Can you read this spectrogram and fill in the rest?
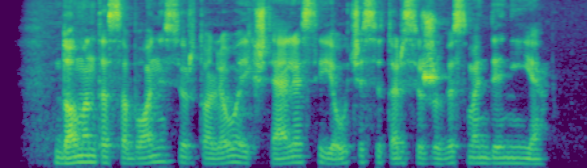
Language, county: Lithuanian, Alytus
